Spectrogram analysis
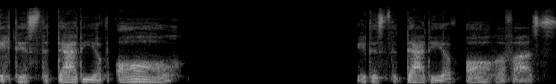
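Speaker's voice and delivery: put-on whispered child's voice. Voicing a child who whispers in a character's ear: child whispering. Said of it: "The child whispers in your ear".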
